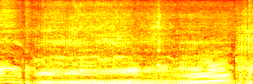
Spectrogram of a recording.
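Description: An enduro motorcycle engine runs loud and close on a trail ride, with a throaty, slightly uneven rev that holds and swells before dropping off.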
